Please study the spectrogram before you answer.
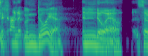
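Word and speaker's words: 'nduja: Because it's pronounced Ndoya, by the way, Michael. It's a kind of Ndoya.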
